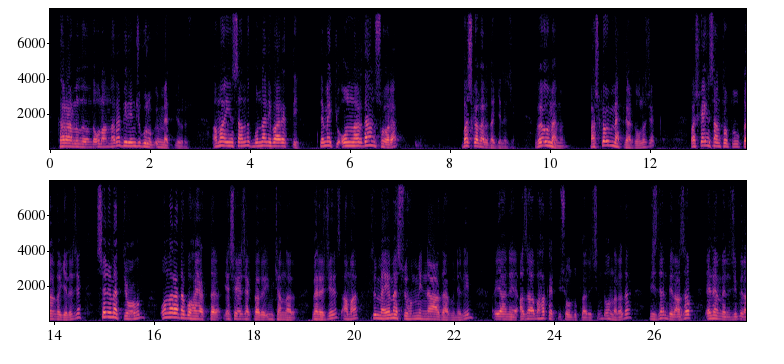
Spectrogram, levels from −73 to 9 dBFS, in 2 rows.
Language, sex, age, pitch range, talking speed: Turkish, male, 50-69, 140-195 Hz, 120 wpm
